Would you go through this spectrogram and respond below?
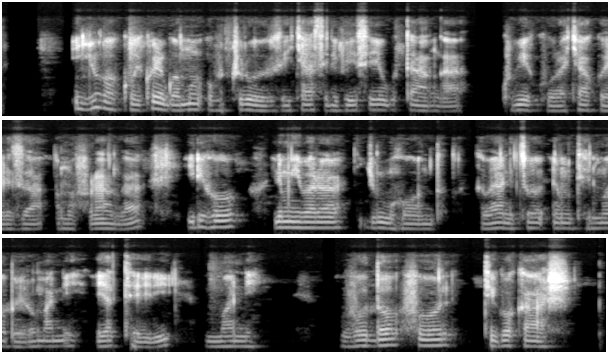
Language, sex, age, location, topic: Kinyarwanda, male, 18-24, Nyagatare, finance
